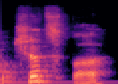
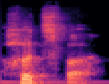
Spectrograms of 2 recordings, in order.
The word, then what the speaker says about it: chutzpah: there's a c in it and go oh chitah but then uh Michael was kind enough to correct me on that and uh hutzpah is I guess would be my effort at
